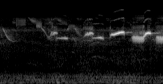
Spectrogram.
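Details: Double-collared seedeater (Sporophila caerulescens) singing while flying free in a town square in Brazil: a quick, bright run of high chirps and slurred whistles that grows stronger toward the end.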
